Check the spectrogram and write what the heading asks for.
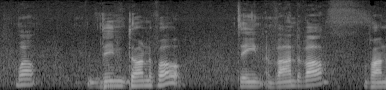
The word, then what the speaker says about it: Van der Waal: How do you pronounce his name? Well, Dean Van der Waal?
